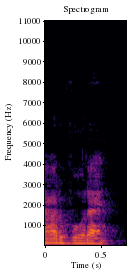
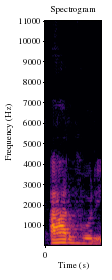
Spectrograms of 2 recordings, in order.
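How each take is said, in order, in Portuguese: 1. A sílaba tônica está na última sílaba. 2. A sílaba tônica está na primeira sílaba. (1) "não é arvoré" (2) "é árvore, ... proparoxítona"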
